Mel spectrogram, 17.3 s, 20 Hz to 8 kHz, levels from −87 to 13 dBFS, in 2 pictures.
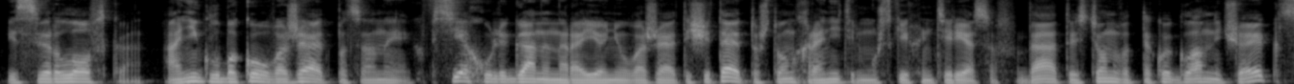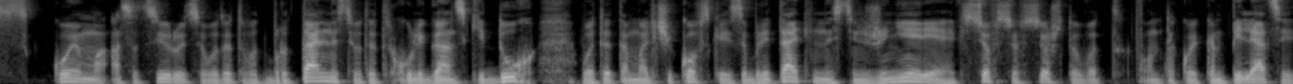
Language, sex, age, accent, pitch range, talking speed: Russian, male, 20-39, native, 90-110 Hz, 170 wpm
